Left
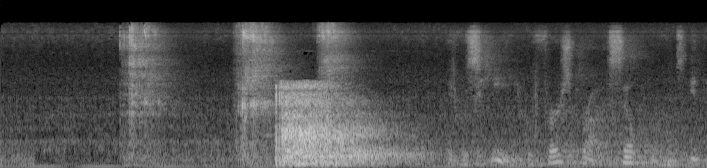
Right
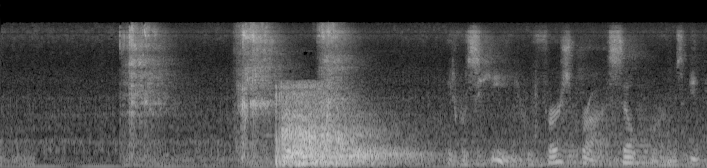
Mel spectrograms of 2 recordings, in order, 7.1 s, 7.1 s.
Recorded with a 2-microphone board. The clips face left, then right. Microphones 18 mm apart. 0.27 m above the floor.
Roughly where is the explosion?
Left.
